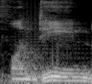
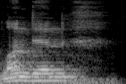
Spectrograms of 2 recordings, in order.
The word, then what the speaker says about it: Lundeen: It's Lundeen, not London, even though that's how it's spelled.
